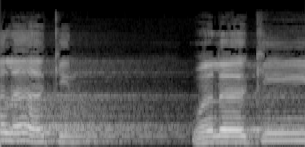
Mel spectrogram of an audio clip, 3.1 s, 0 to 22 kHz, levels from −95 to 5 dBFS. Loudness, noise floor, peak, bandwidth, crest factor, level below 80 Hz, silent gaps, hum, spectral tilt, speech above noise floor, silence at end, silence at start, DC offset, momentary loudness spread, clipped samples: -21 LUFS; -45 dBFS; -6 dBFS; 15 kHz; 18 dB; -70 dBFS; none; none; -4.5 dB/octave; 24 dB; 0 s; 0 s; under 0.1%; 22 LU; under 0.1%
